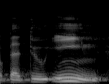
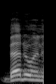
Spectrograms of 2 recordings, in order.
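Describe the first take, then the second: First: "Bedouin" said Bedu-een; plural ending "een". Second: Said in the usual way. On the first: Shown as a demonstration. Explaining the plural of Badu, "Bedouin" as Bedu-een. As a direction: end "Bedouin" on a long, clear "een". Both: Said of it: "Een is the plural".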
